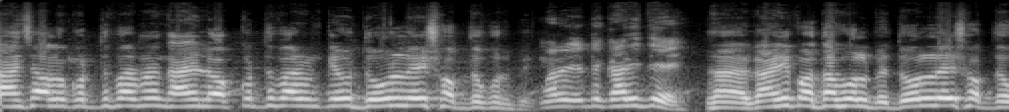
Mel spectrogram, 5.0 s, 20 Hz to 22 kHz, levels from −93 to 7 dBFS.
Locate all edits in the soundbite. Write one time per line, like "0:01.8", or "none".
none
